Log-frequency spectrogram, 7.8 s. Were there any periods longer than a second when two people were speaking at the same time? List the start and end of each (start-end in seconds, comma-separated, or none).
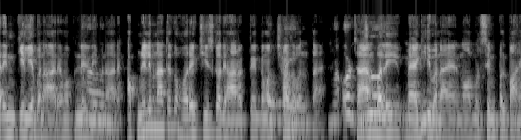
none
